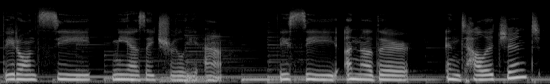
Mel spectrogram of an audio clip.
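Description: A woman's voice: fairly high pitch, steady tone, unhurried, over music. Earnest young woman from Hong Kong. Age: young adult. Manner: earnest, reflective storytelling. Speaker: student. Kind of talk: personal testimony.

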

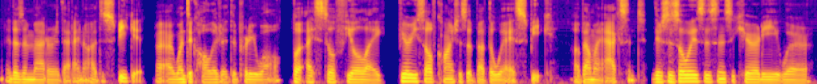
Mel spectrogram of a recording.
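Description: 一位二十多岁的美国男子，声音低沉沙哑，说话犹豫谨慎，录音干净贴近，没有混响。. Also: male voice, on the low side, fairly even intonation, a little mellow, no echo, studio quality. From United States. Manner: hesitant and careful, with many pauses and restarts. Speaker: interviewee. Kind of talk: personal interview talk.

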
